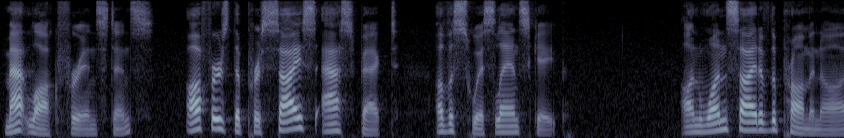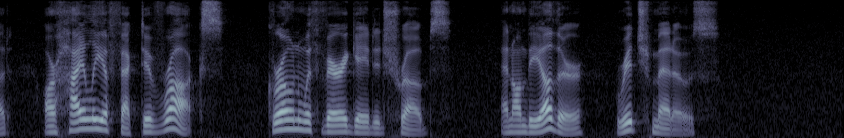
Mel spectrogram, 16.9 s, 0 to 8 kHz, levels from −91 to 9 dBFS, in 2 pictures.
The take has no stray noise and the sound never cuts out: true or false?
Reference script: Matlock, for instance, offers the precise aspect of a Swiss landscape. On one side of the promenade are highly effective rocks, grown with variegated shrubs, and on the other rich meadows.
true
